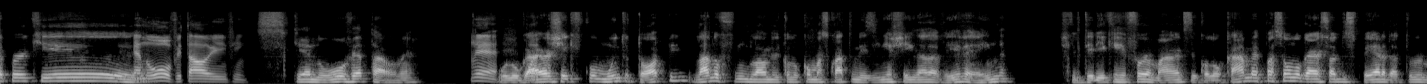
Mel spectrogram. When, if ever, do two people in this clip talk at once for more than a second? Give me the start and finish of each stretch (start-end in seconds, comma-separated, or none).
none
